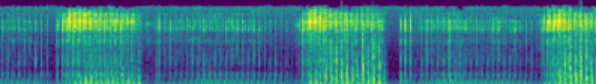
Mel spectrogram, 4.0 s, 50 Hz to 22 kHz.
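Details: Cat purr, steady and deep, alternating between softer stretches and louder rasping bursts roughly every 1.6 seconds, three surges in all, heard up close in a quiet setting.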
